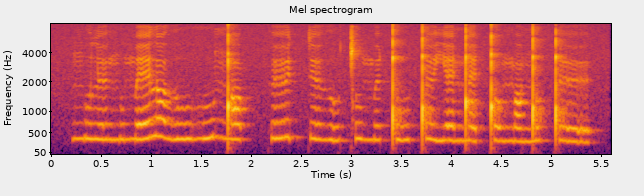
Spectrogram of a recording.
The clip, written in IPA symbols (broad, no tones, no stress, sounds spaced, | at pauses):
ŋ u l ø ŋ u m ɛ l ɒ ð u ɣ u ŋ͡ǃ ɒ kː ø tː ø ð u ǀ u m ø ǃ u ǃ ø j ɛ ŋ͡ǃ ɛ ǃ o ŋ ɒ ŋ͡ǃ u ǃ ø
